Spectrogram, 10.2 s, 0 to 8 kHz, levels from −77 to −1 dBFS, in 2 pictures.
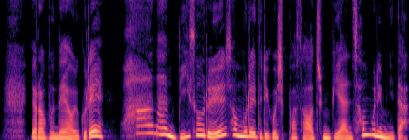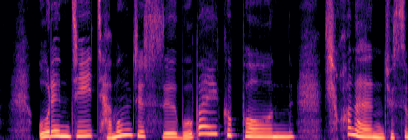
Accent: native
